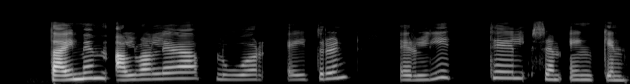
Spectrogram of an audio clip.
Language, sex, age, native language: Icelandic, female, 30-39, Icelandic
